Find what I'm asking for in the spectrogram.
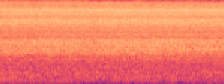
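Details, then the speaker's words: Portable air compressor with tank filled: steady, sharp hiss with no rhythm as air leaks all the way around the pressure regulator, slowly draining the tank to zero; regulator rebuild kit needed. "As you can hear, it's leaking all the way around the regulator."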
